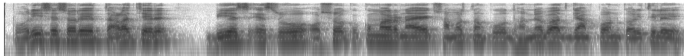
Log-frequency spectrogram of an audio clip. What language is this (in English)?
Odia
